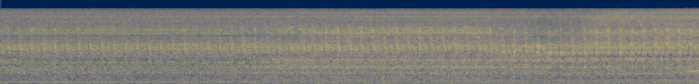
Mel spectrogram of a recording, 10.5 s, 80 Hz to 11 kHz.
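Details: BMW E60 535d diesel at idle with a sharp, fairly regular knock about three times a second from inside the engine; source unknown to the owner; engine knock at idle.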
